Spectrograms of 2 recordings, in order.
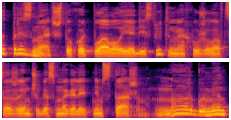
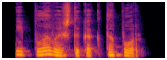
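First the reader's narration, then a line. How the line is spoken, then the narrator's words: Shaky voice, attempted joke. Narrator (Russian): до сих пор дрожащим голосом попыталась пошутить Милля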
